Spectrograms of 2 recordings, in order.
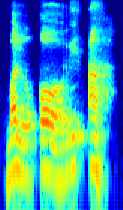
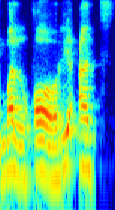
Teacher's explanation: Kalau kita matikan ataupun kita wakafkan, dia akan jadi ta tu akan jadi ha.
